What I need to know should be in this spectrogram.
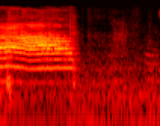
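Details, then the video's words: Domestic cat Kkotjjang, third in line for a claw trim at home and said to be resisting today, lets out one bright harmonic meow lasting about a second, followed by near silence in a small room. "고양이 발톱깎이기"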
